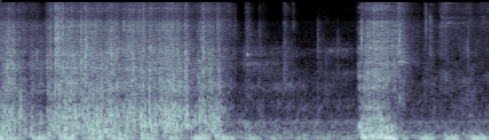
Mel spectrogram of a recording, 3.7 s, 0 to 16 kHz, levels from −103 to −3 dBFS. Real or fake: fake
